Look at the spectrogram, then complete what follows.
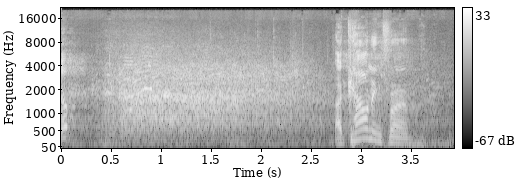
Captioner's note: audience laughs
